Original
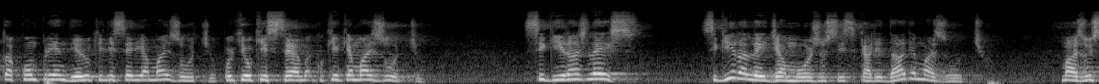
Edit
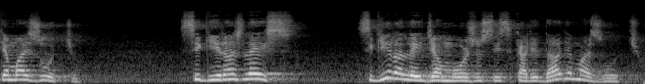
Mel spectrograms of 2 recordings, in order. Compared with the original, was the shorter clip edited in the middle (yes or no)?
no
